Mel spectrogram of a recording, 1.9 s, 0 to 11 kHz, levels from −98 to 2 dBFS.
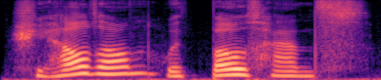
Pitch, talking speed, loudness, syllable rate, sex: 225 Hz, 190 wpm, -16 LUFS, 3.5 syllables/s, female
